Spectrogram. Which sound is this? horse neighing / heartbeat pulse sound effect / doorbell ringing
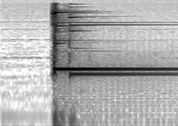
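doorbell ringing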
